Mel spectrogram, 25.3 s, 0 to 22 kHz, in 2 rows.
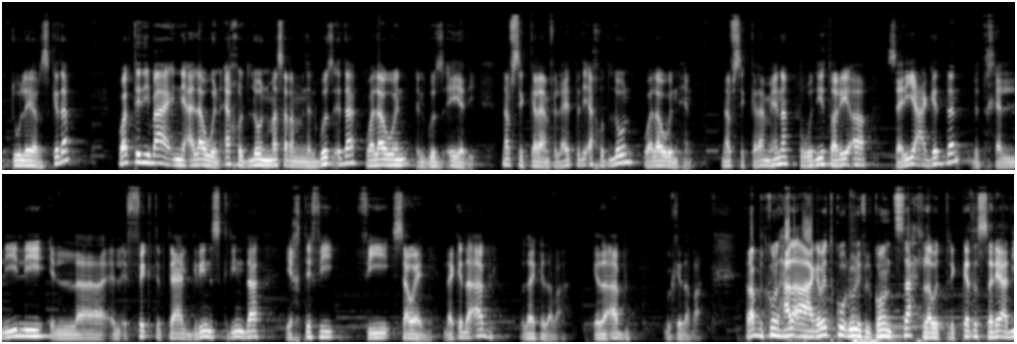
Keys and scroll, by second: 0.0 space, 1.2 alt+space, 5.1 space, 6.0 alt+space, 8.4 alt+space, 12.2 space, 16.2 alt+space, 16.8 alt+space.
